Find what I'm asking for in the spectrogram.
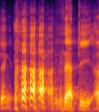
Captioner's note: laughs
